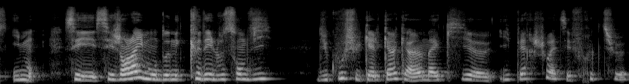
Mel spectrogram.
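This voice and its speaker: Speech comes at a moderate pace. The pitch rises and falls in an ordinary way. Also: woman, fairly high pitch for a woman. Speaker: guest telling adoption story. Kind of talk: personal testimony. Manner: smiling.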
